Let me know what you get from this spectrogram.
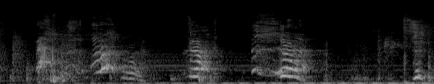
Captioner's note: both moaning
